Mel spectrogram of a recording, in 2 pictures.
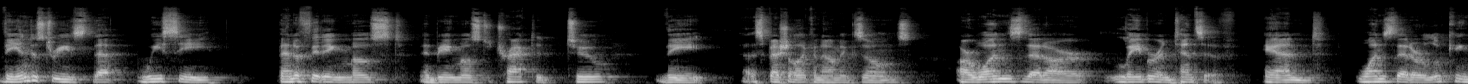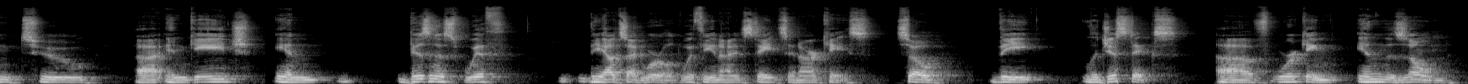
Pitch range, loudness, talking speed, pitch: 105-120 Hz, -18 LUFS, 105 wpm, 110 Hz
